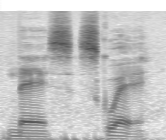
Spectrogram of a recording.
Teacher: in scouse the end quality can also be closer to what would normally be the square vowel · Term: square nurse merger, square-nurse merger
